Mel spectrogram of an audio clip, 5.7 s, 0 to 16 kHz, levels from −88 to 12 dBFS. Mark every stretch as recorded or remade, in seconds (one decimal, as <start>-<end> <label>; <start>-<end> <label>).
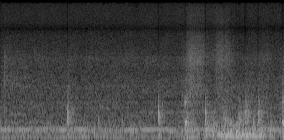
0.0-2.5 recorded; 2.5-4.3 remade; 4.3-5.7 recorded

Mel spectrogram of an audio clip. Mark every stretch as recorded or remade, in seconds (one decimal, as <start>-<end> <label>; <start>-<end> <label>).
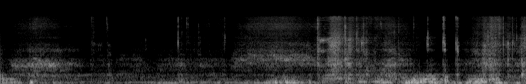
0.0-5.3 remade

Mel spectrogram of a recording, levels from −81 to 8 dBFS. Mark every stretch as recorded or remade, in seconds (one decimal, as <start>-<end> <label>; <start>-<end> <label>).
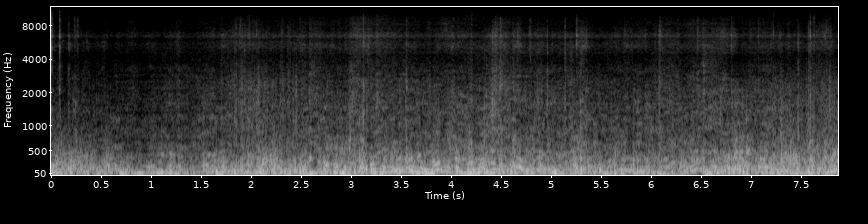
0.0-0.6 recorded; 0.6-1.8 remade; 1.8-2.5 recorded; 2.5-7.2 remade; 7.2-7.9 recorded

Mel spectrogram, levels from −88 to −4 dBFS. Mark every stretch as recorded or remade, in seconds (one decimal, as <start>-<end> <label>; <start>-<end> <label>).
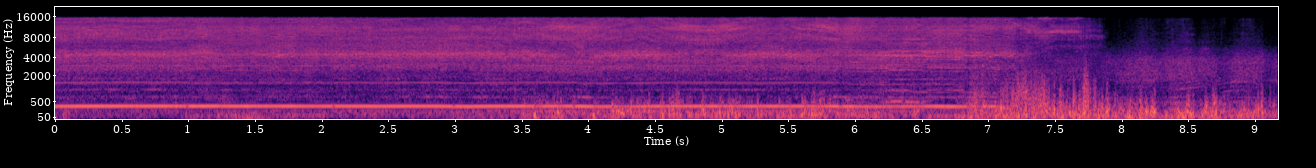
0.0-1.0 recorded; 1.0-2.1 remade; 2.1-5.9 recorded; 5.9-7.2 remade; 7.2-9.2 recorded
